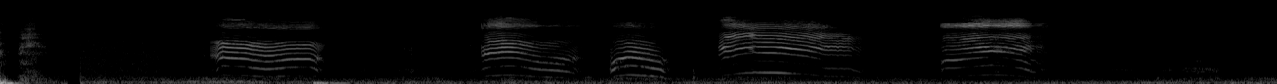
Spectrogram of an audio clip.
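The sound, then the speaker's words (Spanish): A sleepy baby fusses in five whiny, drawn-out cries, each rising and falling in pitch with short pauses between. No one speaks over them. “Ok, así suenan los bebés cuando tienen más o menos sueños.”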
